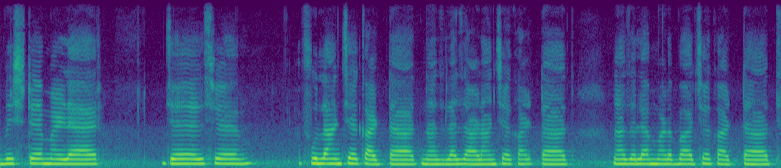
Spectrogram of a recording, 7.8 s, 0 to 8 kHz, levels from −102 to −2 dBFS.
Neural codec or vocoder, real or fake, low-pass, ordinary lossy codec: none; real; none; none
